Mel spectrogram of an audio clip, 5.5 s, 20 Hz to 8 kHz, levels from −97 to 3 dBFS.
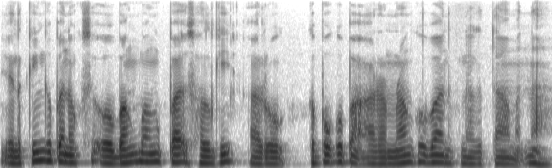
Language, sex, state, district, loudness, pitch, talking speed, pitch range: Garo, male, Meghalaya, South Garo Hills, -20 LUFS, 120 Hz, 120 wpm, 110-135 Hz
